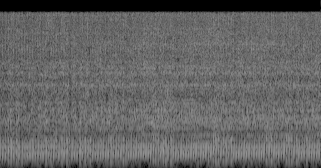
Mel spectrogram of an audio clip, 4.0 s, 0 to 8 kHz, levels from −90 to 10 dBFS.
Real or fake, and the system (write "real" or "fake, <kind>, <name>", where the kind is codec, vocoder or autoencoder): real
